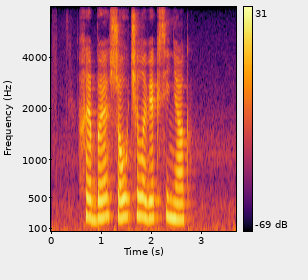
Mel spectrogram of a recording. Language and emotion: Russian, neutral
